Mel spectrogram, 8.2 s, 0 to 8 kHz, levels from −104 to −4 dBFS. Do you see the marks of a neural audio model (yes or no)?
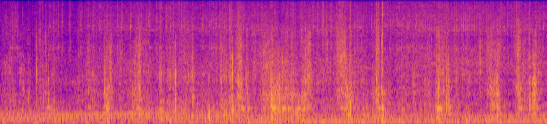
no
